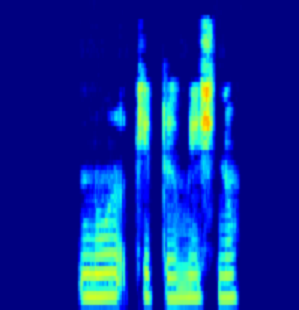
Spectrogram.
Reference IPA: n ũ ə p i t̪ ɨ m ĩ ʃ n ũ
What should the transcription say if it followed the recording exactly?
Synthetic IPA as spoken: n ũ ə k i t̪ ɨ m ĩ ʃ n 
